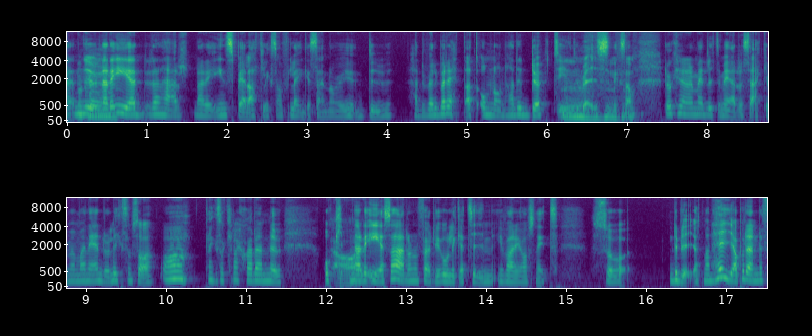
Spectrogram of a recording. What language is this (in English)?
Swedish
